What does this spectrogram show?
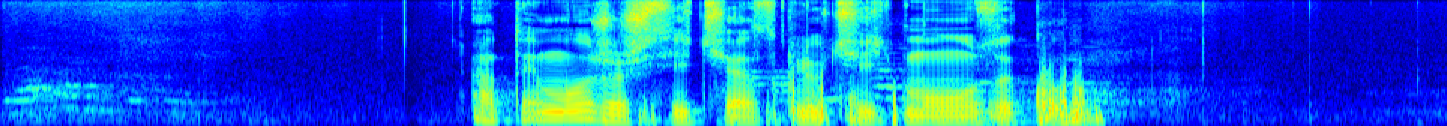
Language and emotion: Russian, sad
